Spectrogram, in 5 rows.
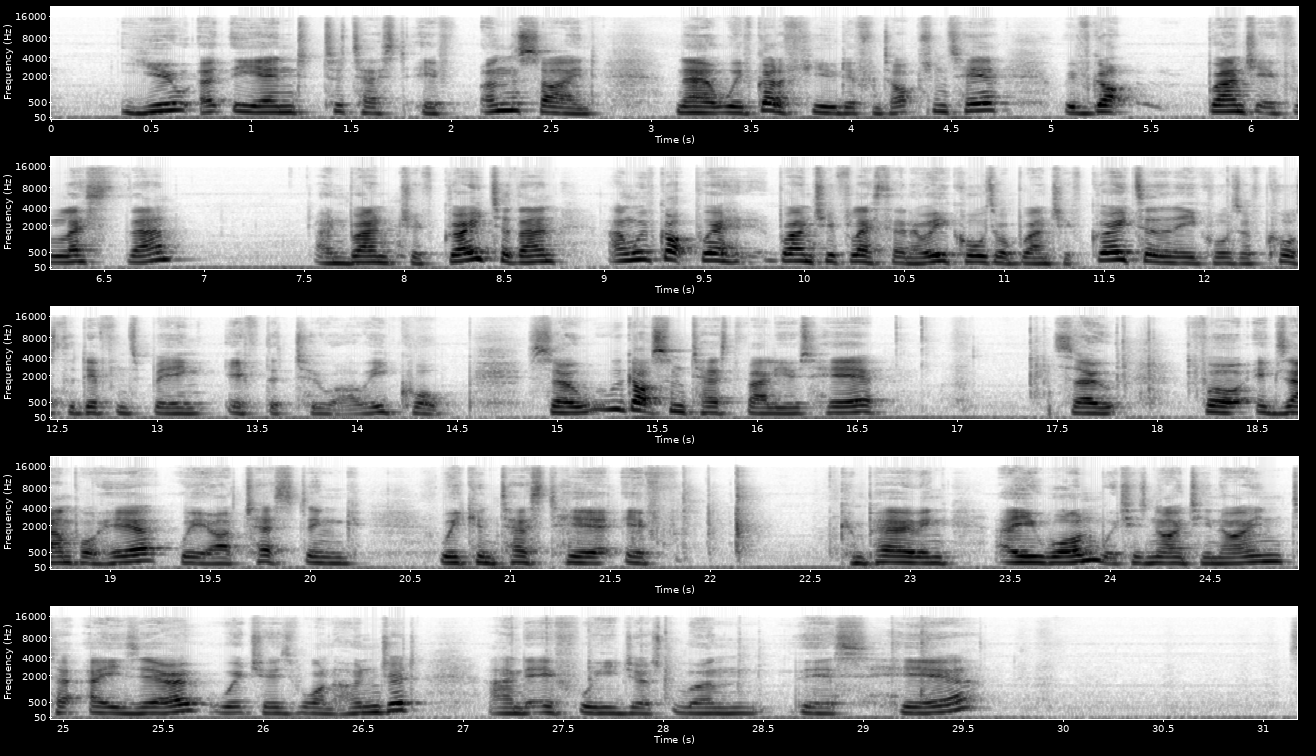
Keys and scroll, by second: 17.8 Home, 19.6 ;, 21.5-22.9 typing, 27.9 F6, 29.1 Return.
